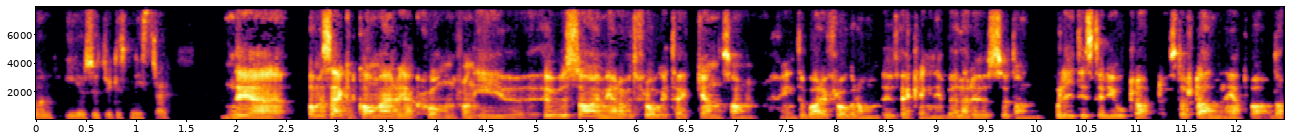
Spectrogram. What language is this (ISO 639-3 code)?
swe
